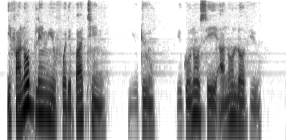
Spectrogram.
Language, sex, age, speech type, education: Nigerian Pidgin, male, 15-29, spontaneous, tertiary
